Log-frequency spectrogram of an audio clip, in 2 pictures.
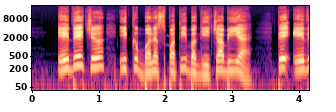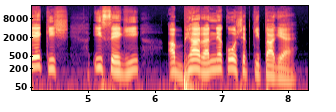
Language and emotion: Dogri, neutral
